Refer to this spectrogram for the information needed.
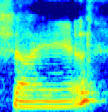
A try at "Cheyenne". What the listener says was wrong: Be careful how you say her name. You'll get a comment. It's not Shy, it's Cheyenne.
